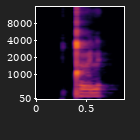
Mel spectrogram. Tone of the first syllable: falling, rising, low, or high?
high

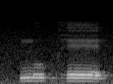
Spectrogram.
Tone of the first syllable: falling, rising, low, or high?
low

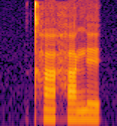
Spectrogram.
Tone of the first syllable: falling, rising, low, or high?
high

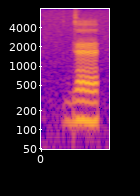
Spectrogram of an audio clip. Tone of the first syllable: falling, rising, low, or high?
high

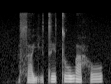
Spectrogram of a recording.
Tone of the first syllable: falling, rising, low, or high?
low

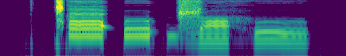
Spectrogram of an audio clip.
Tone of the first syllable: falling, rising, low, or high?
high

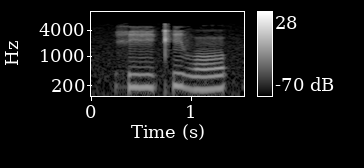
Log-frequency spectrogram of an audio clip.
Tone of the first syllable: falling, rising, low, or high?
low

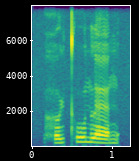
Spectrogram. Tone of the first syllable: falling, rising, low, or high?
rising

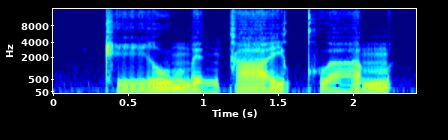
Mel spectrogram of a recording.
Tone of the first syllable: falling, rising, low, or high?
rising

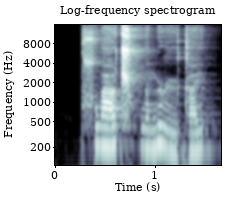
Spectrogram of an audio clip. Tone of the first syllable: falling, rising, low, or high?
rising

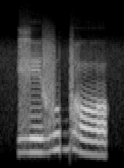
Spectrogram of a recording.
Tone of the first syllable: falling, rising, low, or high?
low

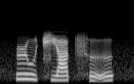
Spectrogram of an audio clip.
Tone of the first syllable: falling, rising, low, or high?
falling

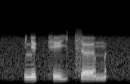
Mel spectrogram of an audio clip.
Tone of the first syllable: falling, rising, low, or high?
high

